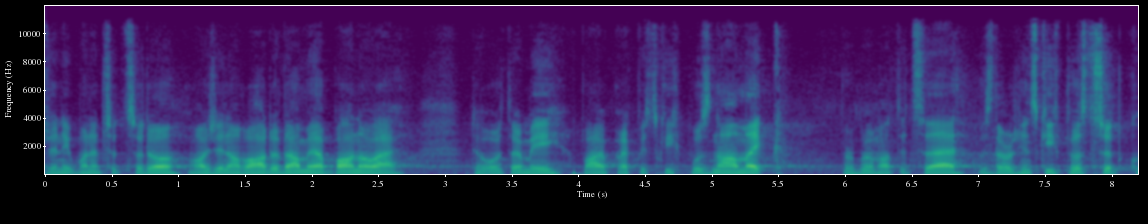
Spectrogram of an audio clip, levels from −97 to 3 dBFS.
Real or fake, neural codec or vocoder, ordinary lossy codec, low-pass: fake; codec, 24 kHz, 0.9 kbps, WavTokenizer, small release; AAC, 64 kbps; 10.8 kHz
